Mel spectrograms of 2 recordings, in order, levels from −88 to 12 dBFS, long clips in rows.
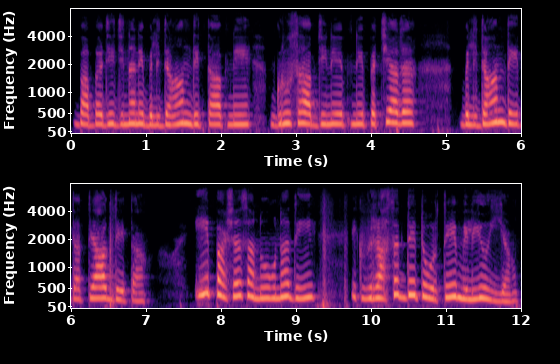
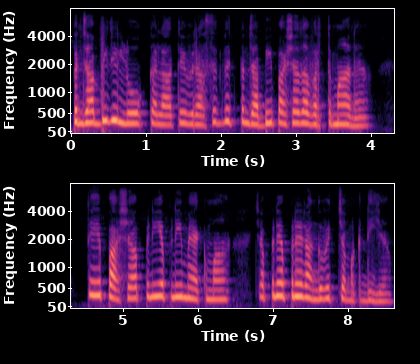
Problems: background sounds at intervals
